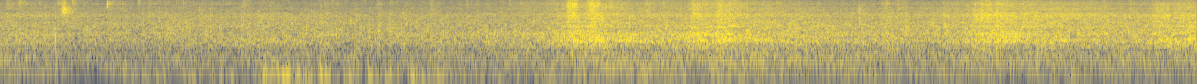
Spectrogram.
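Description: Steady hiss of rain falling on a wet street and surrounding surfaces, swelling louder twice, in the middle and near the end, with a few low thumps about two seconds in.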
